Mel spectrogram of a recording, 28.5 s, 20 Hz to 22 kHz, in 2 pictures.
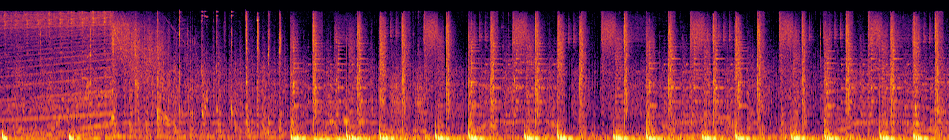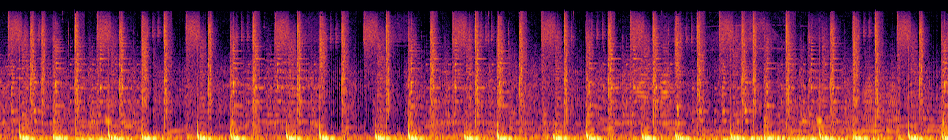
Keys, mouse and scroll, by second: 0.1 click, 1.4 click, 3.1 click, 6.6 click, 9.6 click, 14.1 click, 15.1 click, 15.6 click, 17.3 click, 18.0 click, 19.1 alt+click, 22.4-23.2 scroll, 23.4 click, 24.9-25.2 scroll, 26.0 alt+click, 28.0 click.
